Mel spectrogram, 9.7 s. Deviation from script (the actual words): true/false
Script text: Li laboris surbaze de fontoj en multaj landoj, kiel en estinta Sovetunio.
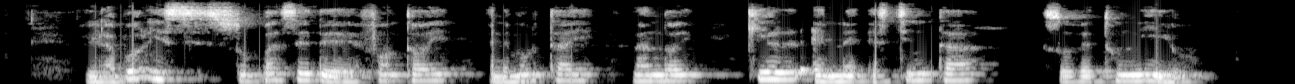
false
